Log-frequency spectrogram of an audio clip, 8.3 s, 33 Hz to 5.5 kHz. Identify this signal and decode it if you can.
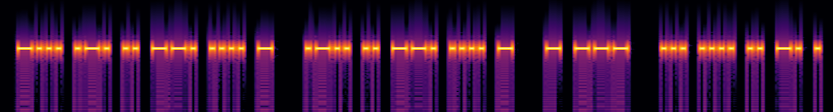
Morse code, heard as a keyed tone, about 25 wpm, 600 Hz. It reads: BRIGHT LIGHT TO SHINE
